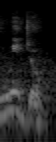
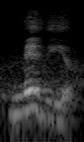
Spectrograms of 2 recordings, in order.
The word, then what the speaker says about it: medium: Okay, another one I usually hear every day is a medium, which should be medium. Medium. The right stress should be at the first syllable, which is medium.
